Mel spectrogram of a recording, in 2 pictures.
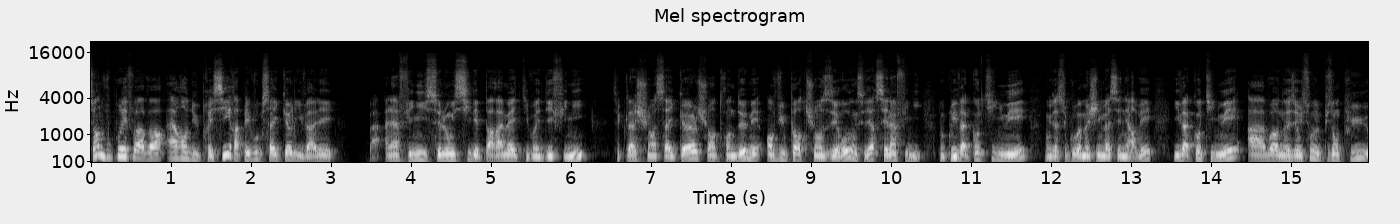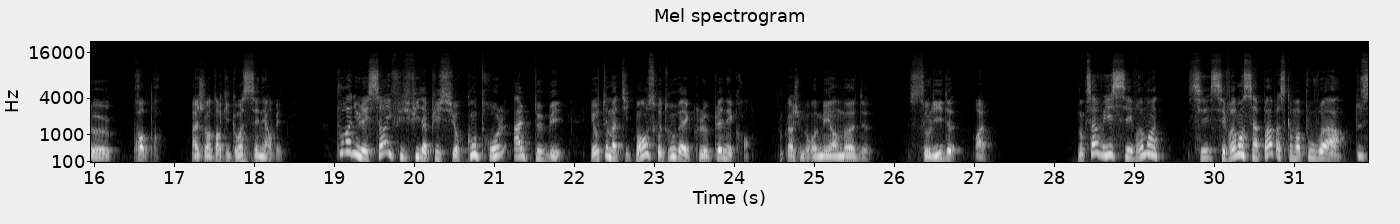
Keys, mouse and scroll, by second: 21.6 ctrl+alt+b, 23.9 z, 25.4 z, 28.0-30.7 middle drag, 30.7-31.9 scroll down 1.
